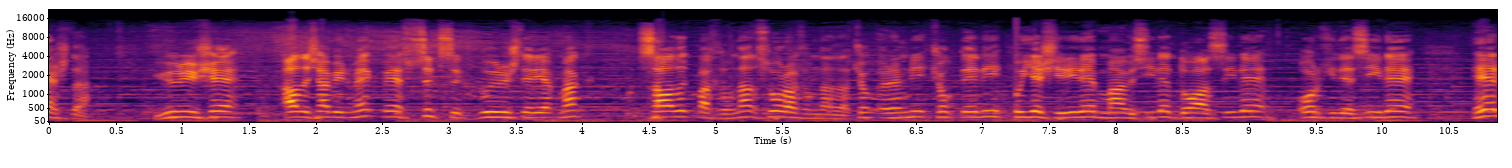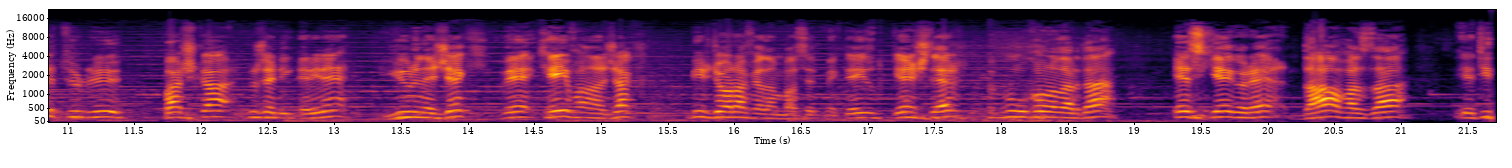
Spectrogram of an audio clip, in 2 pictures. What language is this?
Turkish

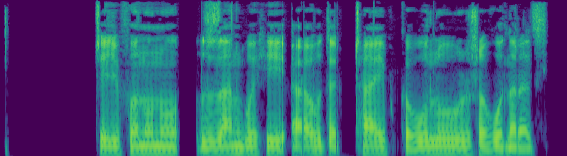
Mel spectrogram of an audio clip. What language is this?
Pashto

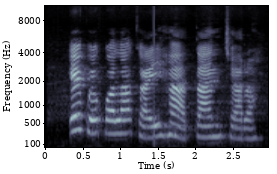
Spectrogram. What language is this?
Igbo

